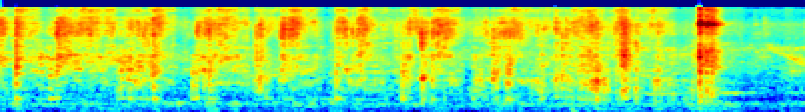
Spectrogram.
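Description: Batter being stirred in a bowl, seasoned with salt, sugar, a pinch of asafoetida, ginger paste and baking soda for pea-stuffed naan puri: steady close scraping and clinking of a spoon against the bowl, with soft wet mixing throughout.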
